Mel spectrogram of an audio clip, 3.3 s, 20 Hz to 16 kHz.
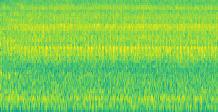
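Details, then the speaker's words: Supercharged 510 hp Range Rover bought from Copart, idling: smooth, even idle with only light injector ticking and the cooling fan running; no timing-chain rattle or supercharger coupler knock, engine sounds healthy. "Listen to how quiet she is. The cooling fan is on. That's about it."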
